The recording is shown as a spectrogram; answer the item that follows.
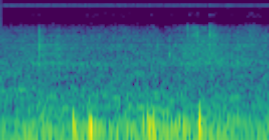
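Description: A steady low hum with four soft, dull thumps near the middle, consistent with handling knocks on a handheld microphone.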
